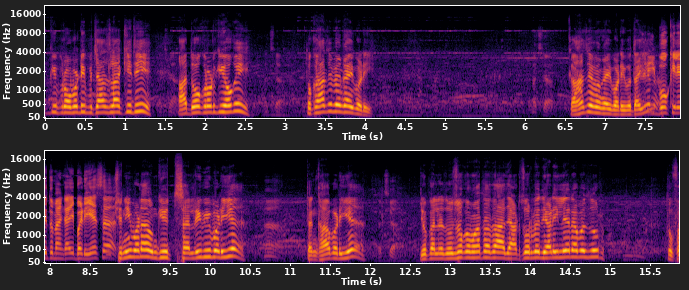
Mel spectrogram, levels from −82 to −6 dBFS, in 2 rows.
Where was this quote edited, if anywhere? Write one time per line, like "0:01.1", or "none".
none

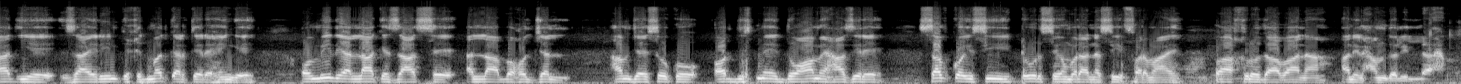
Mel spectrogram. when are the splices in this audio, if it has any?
none

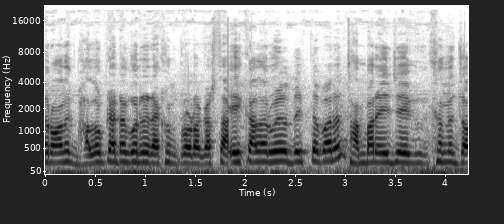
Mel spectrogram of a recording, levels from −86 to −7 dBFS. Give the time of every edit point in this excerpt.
0:01.8
0:03.0

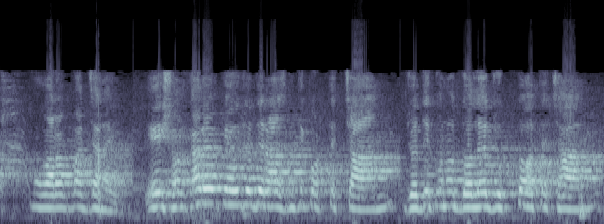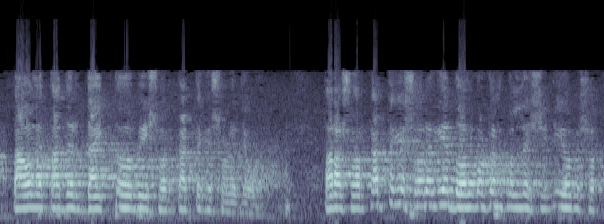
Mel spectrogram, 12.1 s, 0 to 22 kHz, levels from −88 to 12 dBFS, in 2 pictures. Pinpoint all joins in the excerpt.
0:01.4

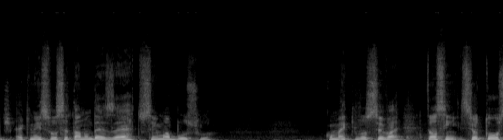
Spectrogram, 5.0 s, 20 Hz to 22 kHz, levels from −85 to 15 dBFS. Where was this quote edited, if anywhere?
none

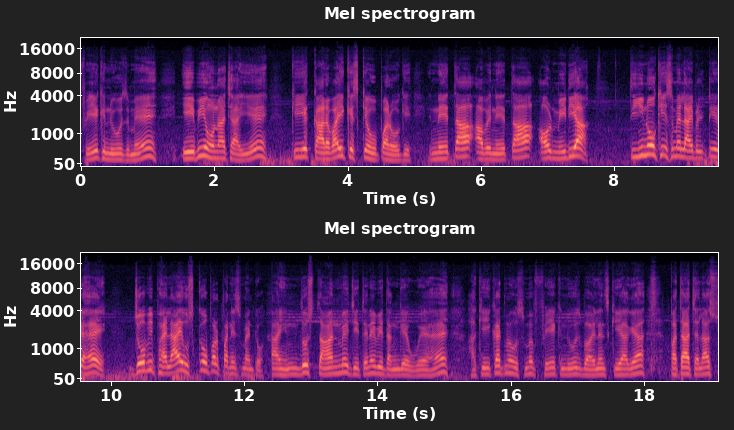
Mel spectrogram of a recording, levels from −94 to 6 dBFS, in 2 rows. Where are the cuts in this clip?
0:12.3

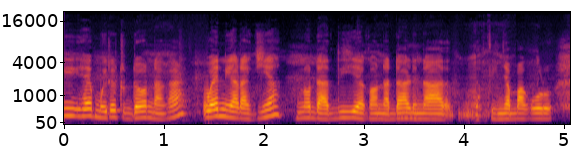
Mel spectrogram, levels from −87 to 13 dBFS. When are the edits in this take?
0:01.3

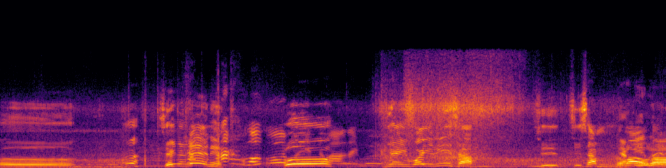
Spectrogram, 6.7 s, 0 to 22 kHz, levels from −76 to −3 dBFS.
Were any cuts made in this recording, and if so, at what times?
0:01.2
0:02.6

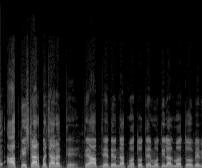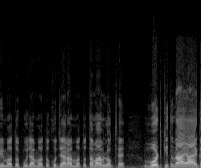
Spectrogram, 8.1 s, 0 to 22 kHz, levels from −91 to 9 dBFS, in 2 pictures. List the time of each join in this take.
0:01.6

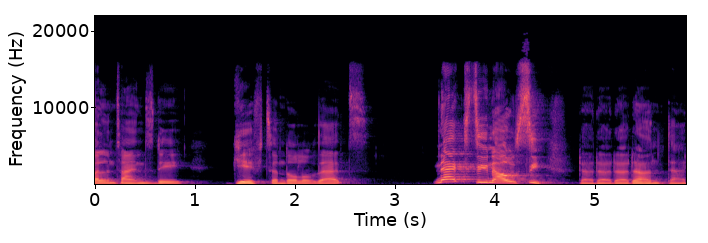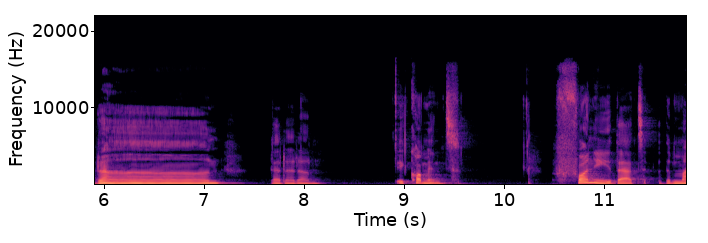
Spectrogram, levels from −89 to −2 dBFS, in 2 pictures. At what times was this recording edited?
none

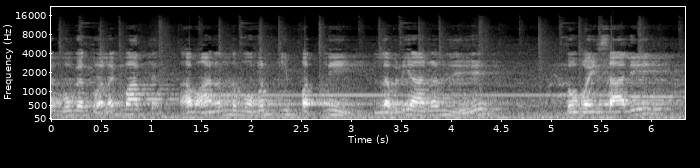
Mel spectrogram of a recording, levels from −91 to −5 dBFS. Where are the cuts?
0:01.1

